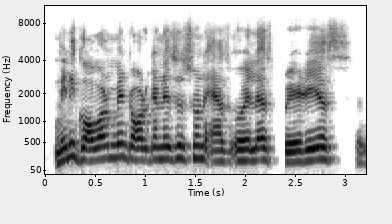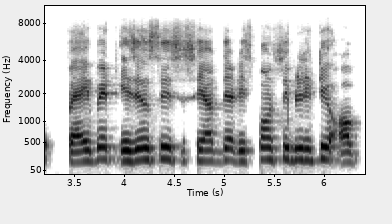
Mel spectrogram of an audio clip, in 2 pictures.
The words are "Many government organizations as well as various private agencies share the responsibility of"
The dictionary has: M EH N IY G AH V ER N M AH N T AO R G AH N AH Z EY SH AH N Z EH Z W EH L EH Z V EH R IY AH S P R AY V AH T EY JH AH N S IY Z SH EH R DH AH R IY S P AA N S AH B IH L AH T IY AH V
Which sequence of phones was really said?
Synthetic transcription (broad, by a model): M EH N IY G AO B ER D M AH N T AO R G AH N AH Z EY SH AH N EH Z W EH L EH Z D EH R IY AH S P AY B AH T EY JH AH N S IY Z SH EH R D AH R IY S P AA N S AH B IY L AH T IY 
